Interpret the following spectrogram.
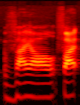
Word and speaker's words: Viall: Well, I gotta ask you about a new project that you are doing, the Viall. Can we say it Vial Files so that it rhymes?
